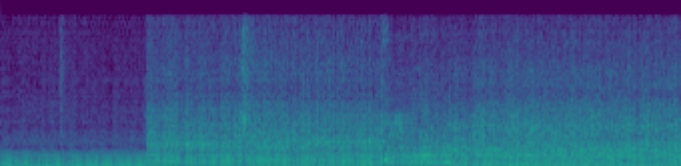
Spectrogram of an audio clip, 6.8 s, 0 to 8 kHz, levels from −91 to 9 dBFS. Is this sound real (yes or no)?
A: no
